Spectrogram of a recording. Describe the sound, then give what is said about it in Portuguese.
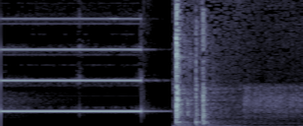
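A voicemail new-message beep: one steady, sustained electronic tone lasting just under a second, followed after a brief gap by a short burst of clatter and faint noise. “Você tem uma nova mensagem.”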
